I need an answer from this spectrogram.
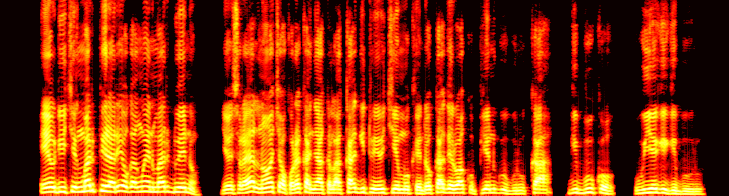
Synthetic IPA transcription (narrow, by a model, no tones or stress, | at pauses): eodjet͡ʃeŋmarpiɾaɾɪjɔɡaŋwɛnmardweno̰ | d͡ʒɔisɾaɛlnɔːt͡ʃɔkɔɾɛkaɲaklakaɡɪtwejot͡ʃjemokendokaɡeɾwakopjenɡuɡɾuka | ɡɪbuko | wijeɡɪɡibuɾu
